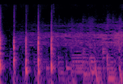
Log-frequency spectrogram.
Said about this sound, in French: Tenez, frappons à cette porte, je ne sais pas pourquoi elle me parle.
